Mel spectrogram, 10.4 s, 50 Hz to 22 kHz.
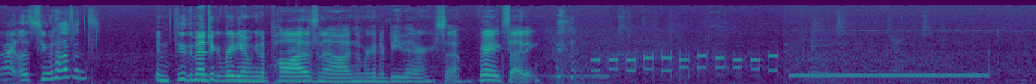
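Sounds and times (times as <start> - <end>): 
speech: 0.2 - 6.3
telephone touch-tone dialing beeps: 5.8 - 9.9.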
